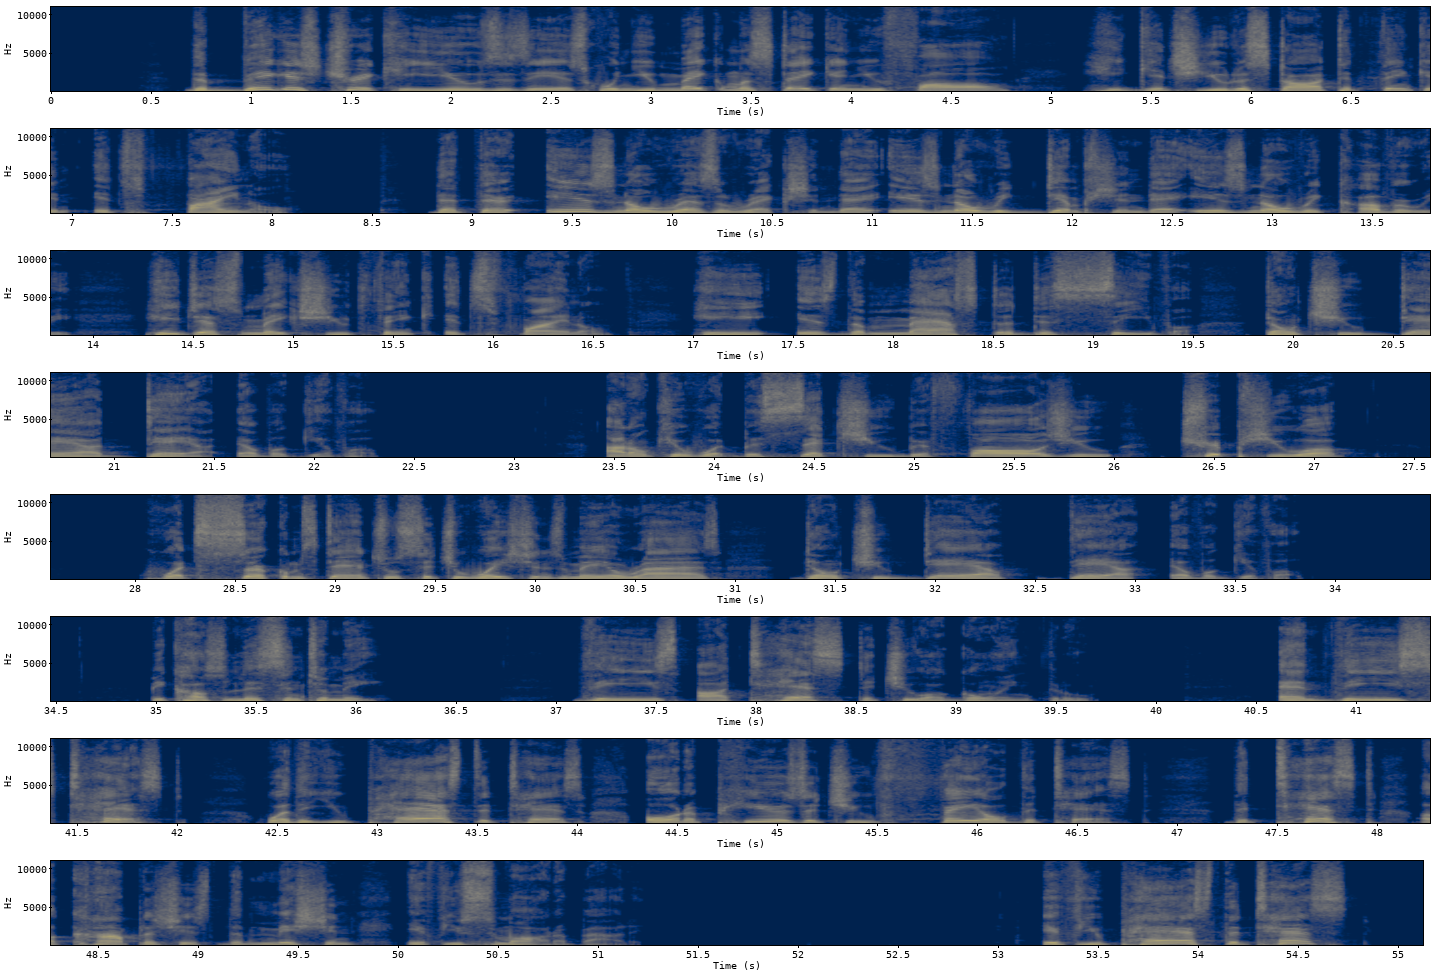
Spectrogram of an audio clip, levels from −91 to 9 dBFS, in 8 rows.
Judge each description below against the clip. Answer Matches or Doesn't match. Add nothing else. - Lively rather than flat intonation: Doesn't match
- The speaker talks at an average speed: Doesn't match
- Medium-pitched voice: Matches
